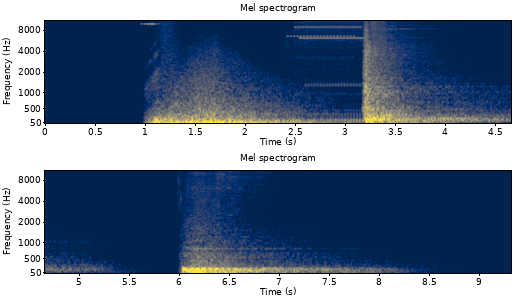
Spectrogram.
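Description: A deep booming whoosh swells and fades, several times.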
